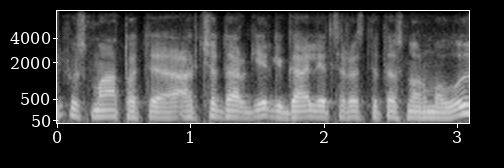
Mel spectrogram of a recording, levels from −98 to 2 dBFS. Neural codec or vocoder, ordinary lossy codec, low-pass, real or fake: none; Opus, 16 kbps; 7.2 kHz; real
